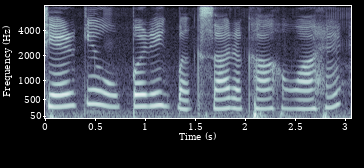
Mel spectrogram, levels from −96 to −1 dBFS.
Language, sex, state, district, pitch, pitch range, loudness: Hindi, female, Assam, Kamrup Metropolitan, 305 Hz, 255-325 Hz, -16 LUFS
